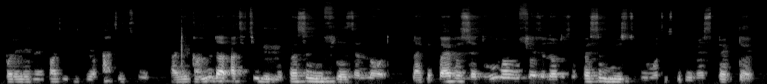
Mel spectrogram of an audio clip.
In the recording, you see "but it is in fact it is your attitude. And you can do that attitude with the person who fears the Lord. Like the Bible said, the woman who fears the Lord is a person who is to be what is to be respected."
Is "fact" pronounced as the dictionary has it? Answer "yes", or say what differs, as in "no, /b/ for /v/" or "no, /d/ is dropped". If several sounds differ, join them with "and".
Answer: no, /k/ is dropped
